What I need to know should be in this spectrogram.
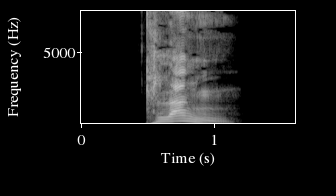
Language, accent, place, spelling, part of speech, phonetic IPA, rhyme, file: German, Germany, Berlin, klang, verb, [klaŋ], -aŋ, De-klang.ogg
- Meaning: first/third-person singular preterite of klingen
